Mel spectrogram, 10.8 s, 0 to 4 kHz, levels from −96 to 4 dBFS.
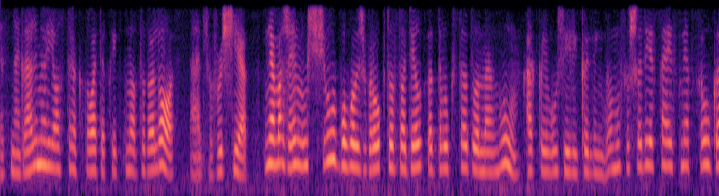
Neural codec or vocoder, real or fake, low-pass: codec, 16 kHz in and 24 kHz out, 0.6 kbps, FocalCodec, streaming, 2048 codes; fake; 3.6 kHz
